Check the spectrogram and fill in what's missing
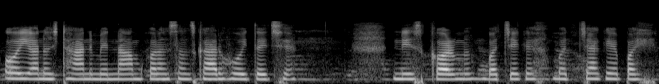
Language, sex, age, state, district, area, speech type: Maithili, female, 18-30, Bihar, Sitamarhi, urban, spontaneous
